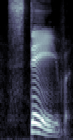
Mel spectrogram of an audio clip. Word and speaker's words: stave: f sound staff staff the next one stave stave stave so actually this is short this is short this is long this is the long a sound right r r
